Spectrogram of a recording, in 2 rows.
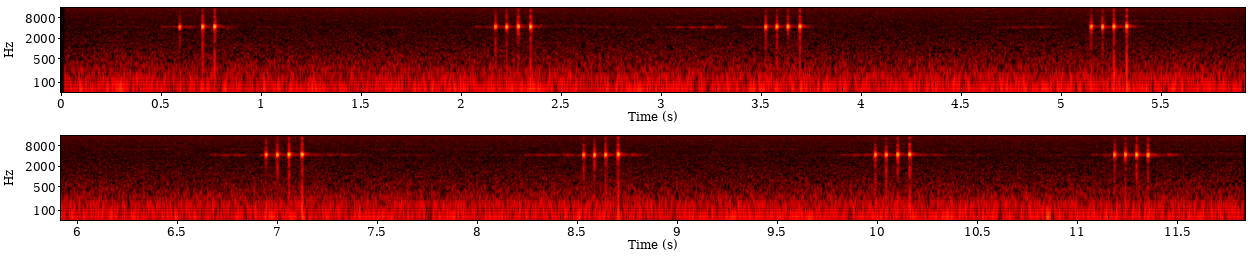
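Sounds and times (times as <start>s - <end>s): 
Eleuthe auriculatus frog calling: 0.1s - 11.8s.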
